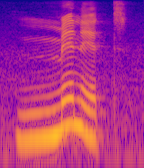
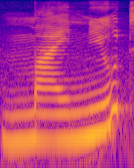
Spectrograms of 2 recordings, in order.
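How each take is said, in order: First: It is the pronunciation used for the meaning time. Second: It is the pronunciation used for the meaning tiny. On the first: It refers to a unit of time. "minute meaning relating to time" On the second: Something is very small. "Minute meaning tiny"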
